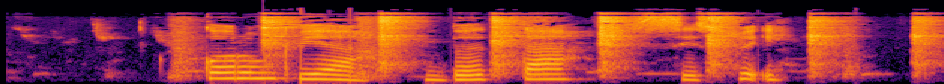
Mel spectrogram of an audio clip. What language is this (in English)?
Bafut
